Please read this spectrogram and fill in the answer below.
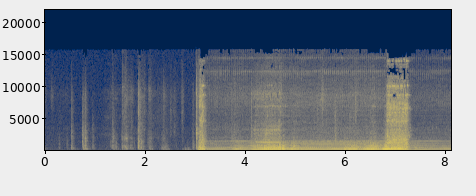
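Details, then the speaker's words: Single-phase Crompton Parkinson induction motor, after reassembly and fixing the noise fault, pulley not yet refitted: light handling taps, then spins up to a steady even hum with no rattle or knock; motor fixed, running normally. "and there we go that's our motor fixed"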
